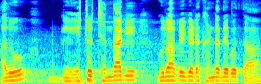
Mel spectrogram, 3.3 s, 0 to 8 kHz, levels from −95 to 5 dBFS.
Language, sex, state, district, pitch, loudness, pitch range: Kannada, male, Karnataka, Chamarajanagar, 135 Hz, -19 LUFS, 120-150 Hz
